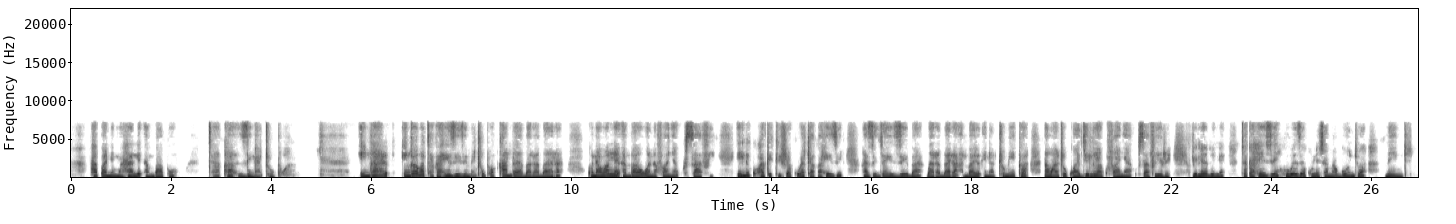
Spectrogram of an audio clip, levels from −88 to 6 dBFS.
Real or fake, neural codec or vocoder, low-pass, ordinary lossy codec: fake; codec, 32 kHz, 1.9 kbps, SNAC; 7.2 kHz; MP3, 48 kbps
